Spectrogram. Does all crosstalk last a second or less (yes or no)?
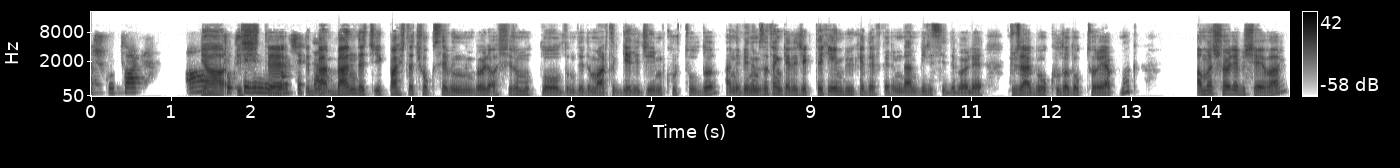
no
